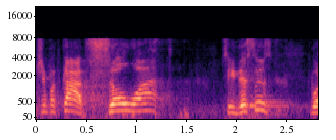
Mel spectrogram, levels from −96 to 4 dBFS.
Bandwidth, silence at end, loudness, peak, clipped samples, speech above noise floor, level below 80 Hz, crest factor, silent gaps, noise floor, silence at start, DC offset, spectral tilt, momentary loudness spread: 8 kHz; 0 s; -21 LUFS; -4 dBFS; under 0.1%; 29 dB; -58 dBFS; 18 dB; none; -50 dBFS; 0 s; under 0.1%; -5 dB/octave; 13 LU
